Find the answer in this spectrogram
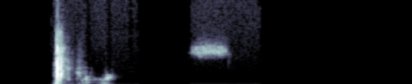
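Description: A brief sharp pop with two softer knocks right after it, then a faint short hiss about a second in, with dead silence around them as on a noise-gated video call.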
